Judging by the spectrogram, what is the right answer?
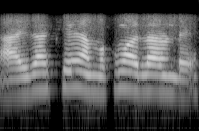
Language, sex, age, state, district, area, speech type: Malayalam, female, 30-45, Kerala, Malappuram, rural, conversation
